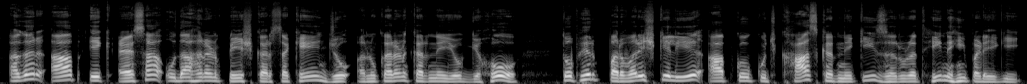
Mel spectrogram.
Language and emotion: Hindi, neutral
